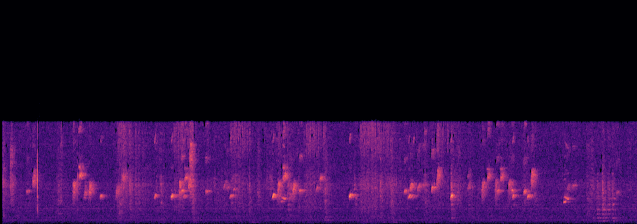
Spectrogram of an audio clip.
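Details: Eurasian bullfinches in a new cage give short, soft chirping notes at an irregular pace, with wing flutters and a steady low hum behind them.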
